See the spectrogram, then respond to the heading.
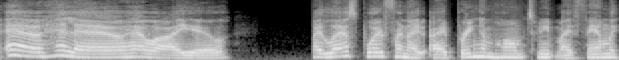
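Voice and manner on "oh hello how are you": a light mock British accent. Patient mocking family greeting her boyfriend in a British accent. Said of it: "they all of a sudden turn British".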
